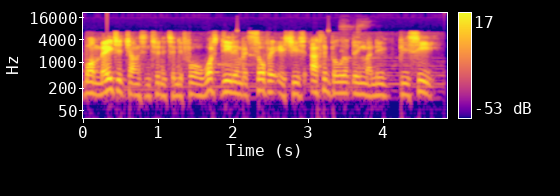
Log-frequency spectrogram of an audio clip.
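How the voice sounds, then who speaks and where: Fast-talking man, dull lo-fi recording. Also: medium pitch, fairly even intonation, a little mellow. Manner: formal, measured wording. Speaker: mod developer. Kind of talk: scripted progress report narration. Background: faint music.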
